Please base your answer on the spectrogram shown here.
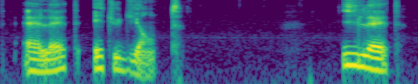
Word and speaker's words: étudiante: Okay, you don't really insist on the e, but you insist quite much on the t. Elle est étudiante.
